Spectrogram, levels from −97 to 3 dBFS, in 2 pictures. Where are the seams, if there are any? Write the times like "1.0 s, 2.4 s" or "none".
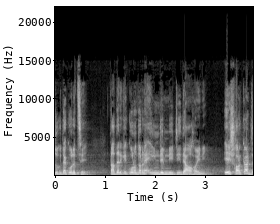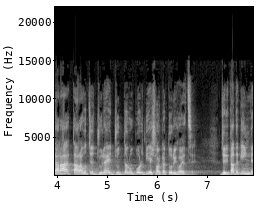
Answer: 3.2 s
